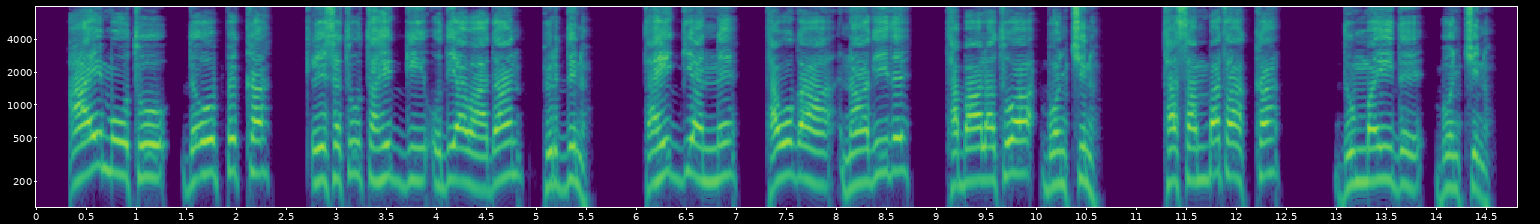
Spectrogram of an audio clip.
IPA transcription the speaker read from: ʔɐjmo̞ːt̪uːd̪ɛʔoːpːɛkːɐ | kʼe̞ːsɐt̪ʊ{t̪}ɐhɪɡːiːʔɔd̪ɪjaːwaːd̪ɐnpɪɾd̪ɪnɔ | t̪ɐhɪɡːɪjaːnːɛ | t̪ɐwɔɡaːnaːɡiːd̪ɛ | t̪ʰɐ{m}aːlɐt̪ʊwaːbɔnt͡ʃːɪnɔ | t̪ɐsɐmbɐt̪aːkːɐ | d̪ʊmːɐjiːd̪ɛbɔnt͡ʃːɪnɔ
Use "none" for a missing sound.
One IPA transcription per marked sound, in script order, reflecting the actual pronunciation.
t̪, b

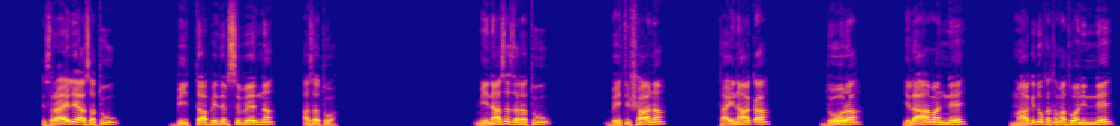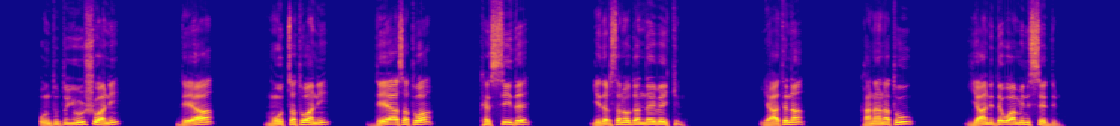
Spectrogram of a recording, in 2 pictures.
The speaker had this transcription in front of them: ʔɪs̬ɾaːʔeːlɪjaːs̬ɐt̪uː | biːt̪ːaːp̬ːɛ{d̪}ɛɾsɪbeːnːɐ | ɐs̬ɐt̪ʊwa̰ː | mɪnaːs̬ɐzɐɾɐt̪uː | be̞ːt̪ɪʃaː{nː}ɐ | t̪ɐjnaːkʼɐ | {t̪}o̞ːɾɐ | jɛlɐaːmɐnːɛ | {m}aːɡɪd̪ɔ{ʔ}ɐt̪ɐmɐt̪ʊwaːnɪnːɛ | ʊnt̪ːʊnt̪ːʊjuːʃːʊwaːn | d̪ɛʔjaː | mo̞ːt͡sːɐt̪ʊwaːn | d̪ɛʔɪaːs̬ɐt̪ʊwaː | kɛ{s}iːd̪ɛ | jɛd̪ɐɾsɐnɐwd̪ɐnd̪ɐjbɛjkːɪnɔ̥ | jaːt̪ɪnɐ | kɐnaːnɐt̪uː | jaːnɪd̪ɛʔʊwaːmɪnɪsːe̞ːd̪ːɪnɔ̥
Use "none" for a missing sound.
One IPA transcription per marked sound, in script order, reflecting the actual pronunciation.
d̪, n, d̪, m, k, sː

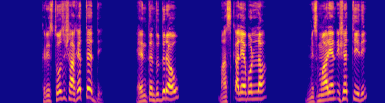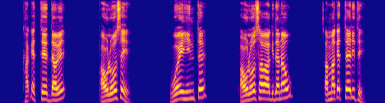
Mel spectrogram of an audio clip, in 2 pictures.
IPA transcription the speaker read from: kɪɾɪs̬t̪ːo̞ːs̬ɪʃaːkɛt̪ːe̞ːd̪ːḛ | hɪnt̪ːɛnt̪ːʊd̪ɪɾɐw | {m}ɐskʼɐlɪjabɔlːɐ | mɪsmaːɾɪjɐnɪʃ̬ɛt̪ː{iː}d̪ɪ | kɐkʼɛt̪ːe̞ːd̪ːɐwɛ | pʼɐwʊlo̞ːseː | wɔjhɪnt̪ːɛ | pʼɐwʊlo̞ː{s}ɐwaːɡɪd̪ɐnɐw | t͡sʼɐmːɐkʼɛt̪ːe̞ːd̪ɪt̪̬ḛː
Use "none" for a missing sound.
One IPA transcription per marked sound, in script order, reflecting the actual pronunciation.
m, iː, s

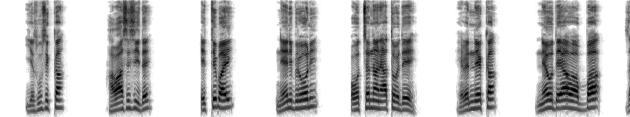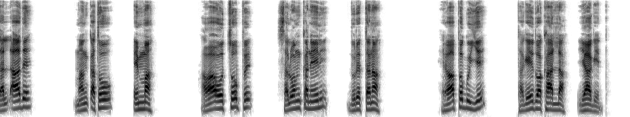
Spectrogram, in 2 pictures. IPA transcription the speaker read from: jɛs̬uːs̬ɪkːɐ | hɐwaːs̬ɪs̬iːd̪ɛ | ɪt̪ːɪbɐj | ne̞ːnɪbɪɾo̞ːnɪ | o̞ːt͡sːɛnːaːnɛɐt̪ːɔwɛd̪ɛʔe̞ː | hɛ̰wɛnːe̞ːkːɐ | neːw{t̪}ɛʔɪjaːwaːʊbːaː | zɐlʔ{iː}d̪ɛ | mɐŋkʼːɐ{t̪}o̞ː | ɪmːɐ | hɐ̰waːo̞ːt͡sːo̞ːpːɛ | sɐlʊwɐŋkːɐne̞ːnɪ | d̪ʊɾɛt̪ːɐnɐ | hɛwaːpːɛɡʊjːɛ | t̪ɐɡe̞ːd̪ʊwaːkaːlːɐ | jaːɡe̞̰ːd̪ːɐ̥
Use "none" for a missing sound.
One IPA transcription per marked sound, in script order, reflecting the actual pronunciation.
d̪, aː, t̪

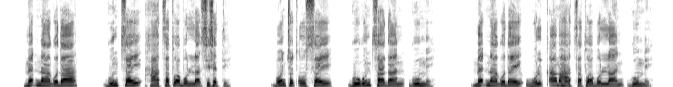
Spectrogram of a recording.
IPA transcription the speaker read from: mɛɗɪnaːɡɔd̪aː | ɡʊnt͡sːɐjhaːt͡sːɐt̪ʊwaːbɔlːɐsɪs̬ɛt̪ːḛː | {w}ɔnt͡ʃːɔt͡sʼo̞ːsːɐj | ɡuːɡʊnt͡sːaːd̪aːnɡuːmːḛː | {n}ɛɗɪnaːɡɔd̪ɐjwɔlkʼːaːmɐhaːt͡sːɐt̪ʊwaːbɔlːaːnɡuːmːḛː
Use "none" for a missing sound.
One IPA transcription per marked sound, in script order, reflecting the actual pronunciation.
b, m

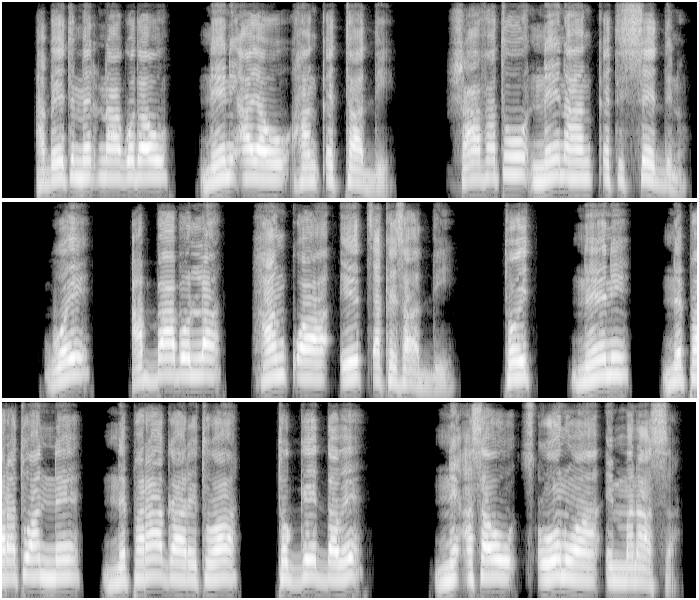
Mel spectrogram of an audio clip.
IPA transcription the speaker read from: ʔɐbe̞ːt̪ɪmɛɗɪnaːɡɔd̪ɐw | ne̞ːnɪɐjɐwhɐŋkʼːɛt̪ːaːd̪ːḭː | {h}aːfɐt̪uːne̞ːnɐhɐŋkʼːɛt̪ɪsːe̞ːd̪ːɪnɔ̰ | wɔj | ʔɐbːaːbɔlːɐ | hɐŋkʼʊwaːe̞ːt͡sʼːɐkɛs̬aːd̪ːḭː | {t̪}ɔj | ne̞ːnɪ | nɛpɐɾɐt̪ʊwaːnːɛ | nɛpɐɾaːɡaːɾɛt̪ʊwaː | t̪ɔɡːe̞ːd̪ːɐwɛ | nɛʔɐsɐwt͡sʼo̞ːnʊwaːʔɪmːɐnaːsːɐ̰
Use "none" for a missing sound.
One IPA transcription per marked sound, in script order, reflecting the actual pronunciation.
ʃ, t̪

